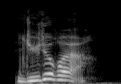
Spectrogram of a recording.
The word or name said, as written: lytterør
